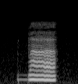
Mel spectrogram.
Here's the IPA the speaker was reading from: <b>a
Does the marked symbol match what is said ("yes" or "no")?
yes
